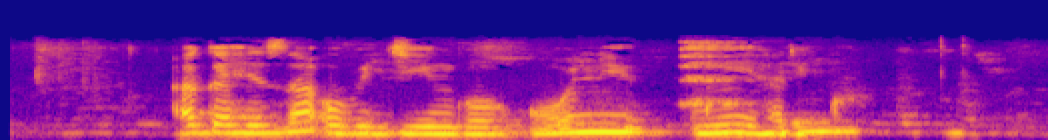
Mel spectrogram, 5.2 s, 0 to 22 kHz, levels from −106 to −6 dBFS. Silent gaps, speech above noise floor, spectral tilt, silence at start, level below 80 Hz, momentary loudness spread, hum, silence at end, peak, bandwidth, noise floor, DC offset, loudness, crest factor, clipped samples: none; 34 dB; -6.5 dB/octave; 0.85 s; -54 dBFS; 17 LU; none; 0.4 s; -2 dBFS; 7 kHz; -48 dBFS; under 0.1%; -14 LUFS; 12 dB; under 0.1%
